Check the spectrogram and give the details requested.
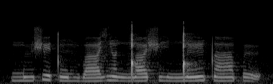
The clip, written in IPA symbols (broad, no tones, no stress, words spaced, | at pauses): mɨʃe tũmbaʑɐ̃ ŋ͡ǃaʃi ŋ͡ǃẽ tãpɘ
